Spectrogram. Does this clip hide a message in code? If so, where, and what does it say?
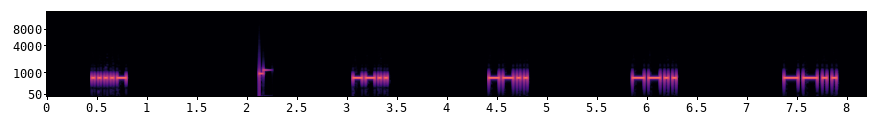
Yes: Morse code from 0.4 to 7.9 s, heard as a keyed tone, about 33 wpm, spaced as for 8 wpm, 700 Hz. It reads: 4 ZZZZ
